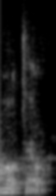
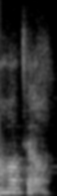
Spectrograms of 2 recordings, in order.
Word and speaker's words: hotel: I register in the hotel it's not Hotel it's Hotel because the H doesn't sound in Spanish now res is not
